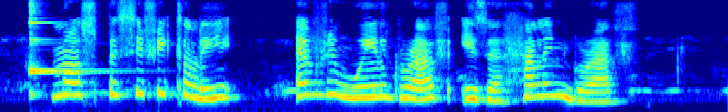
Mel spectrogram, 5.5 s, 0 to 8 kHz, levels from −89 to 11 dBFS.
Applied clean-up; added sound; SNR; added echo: none; Bell / Percussion; 7 dB; none.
